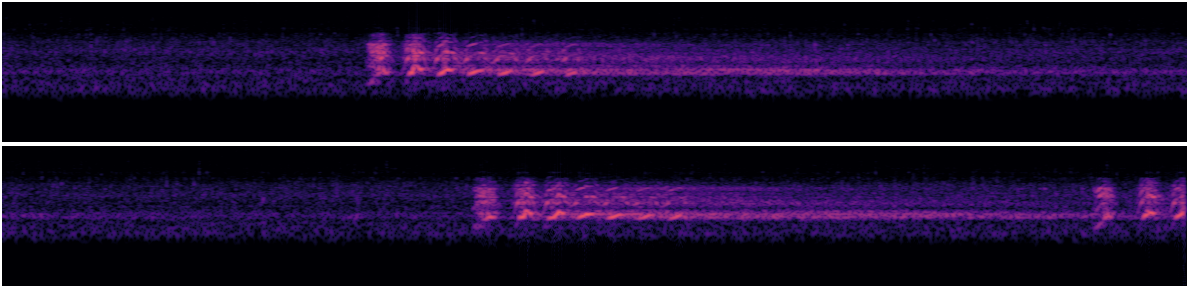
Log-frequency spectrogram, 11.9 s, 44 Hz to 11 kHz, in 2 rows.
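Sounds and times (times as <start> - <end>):
several coyotes howling and yipping: 1.8 - 5.8, 8.3 - 11.8.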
